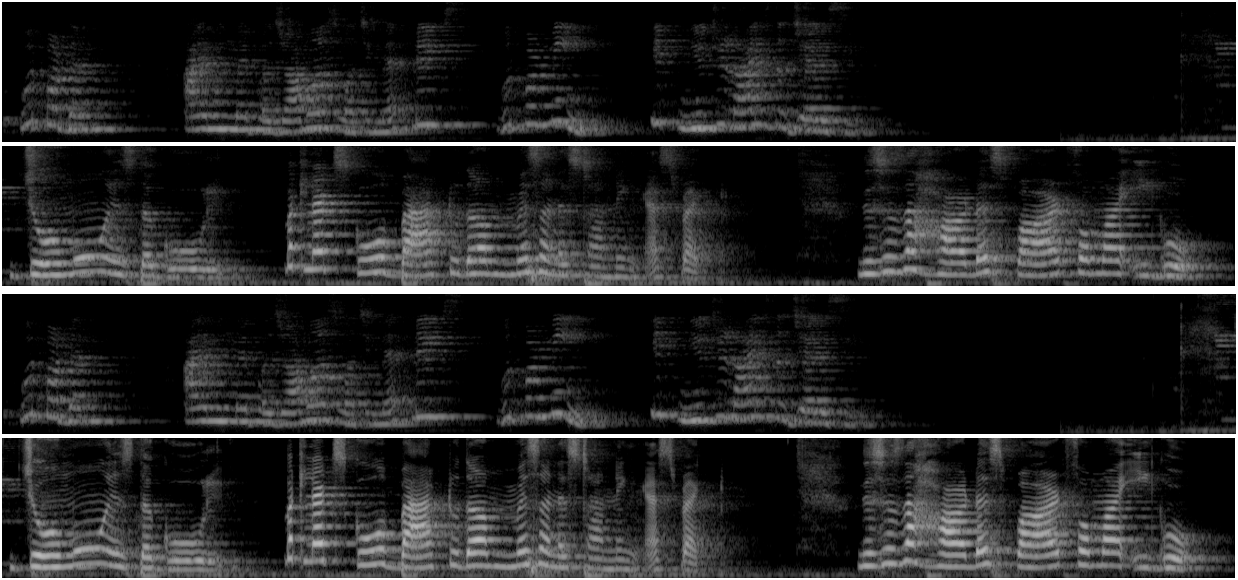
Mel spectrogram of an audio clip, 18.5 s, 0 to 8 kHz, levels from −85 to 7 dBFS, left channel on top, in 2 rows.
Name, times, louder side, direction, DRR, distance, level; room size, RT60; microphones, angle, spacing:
voice 1, 0.1-0.7 1.4-3.4 3.7-4.4 4.9-6.5, equal, 15° right, -3 dB, 1.3 m, -44 dB
voice 2, 9.1-10.9 11.4-14.5 15.3-18.2, right 5 dB, 75° right, 11 dB, 0.6 m, -30 dB
13.5 x 10.5 x 2.3 m, 0.83 s
head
